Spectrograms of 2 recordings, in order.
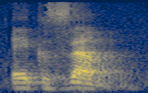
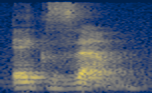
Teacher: En vez de ser una s suave, es una s zumbada. · Pero la X en inglés, en vez de pronunciarse x, se pronuncia la S esta, sería más bien una Z, porque es una vibración, como un zumbido de abeja, sería gz, así.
